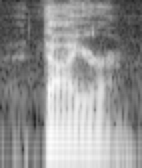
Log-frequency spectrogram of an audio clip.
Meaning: 1. Warning of bad consequences: ill-boding; portentous 2. Requiring action to prevent bad consequences: urgent, pressing 3. Expressing bad consequences: dreadful; dismal
- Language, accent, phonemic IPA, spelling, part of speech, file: English, US, /ˈdaɪ̯ə(ɹ)/, dire, adjective, En-us-dire.ogg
